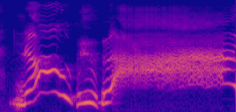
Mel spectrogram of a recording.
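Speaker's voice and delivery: mock child's tearful scream of no; imitated screaming cry. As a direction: wail it out like a child beside herself. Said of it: "She's screaming and crying".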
